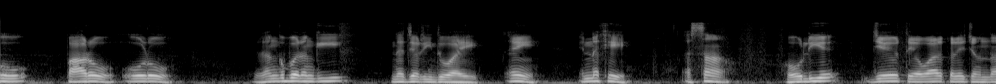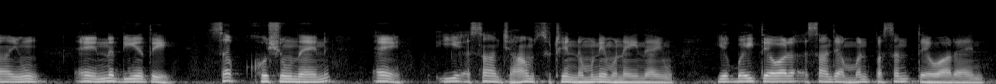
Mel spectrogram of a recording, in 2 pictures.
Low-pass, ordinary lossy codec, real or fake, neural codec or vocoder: 7.2 kHz; none; real; none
